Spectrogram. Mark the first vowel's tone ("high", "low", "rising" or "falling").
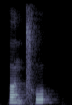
low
